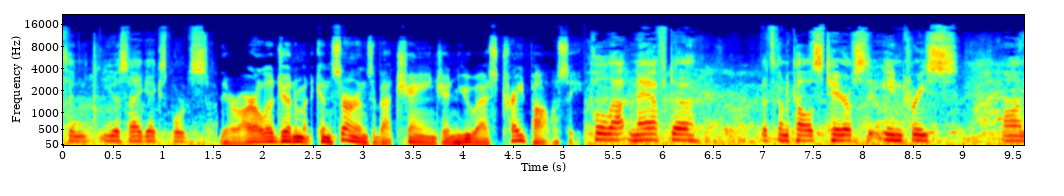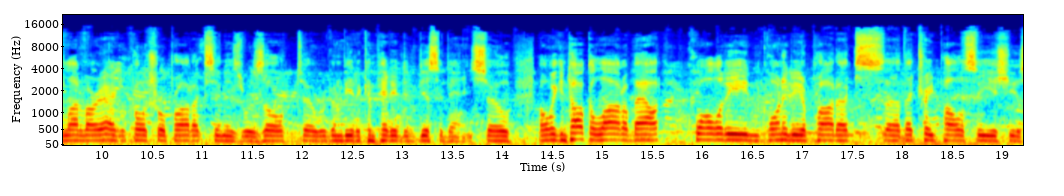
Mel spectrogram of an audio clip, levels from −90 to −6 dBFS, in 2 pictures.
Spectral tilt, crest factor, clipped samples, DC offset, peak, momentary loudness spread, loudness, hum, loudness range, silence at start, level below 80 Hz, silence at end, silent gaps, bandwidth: -5.5 dB/octave; 14 dB; under 0.1%; under 0.1%; 0 dBFS; 7 LU; -16 LUFS; none; 2 LU; 0 s; -34 dBFS; 0 s; none; 15.5 kHz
